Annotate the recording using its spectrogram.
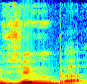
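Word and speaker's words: Dzyuba: Oh, Zuba. Oh, okay. It's Zuba, but I think the D is silent.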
